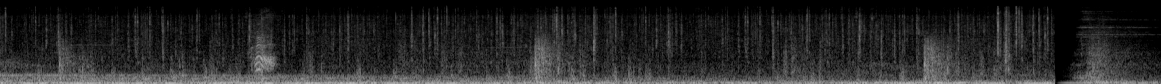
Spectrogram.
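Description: Footsteps crunch over rubble and creaking boards.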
